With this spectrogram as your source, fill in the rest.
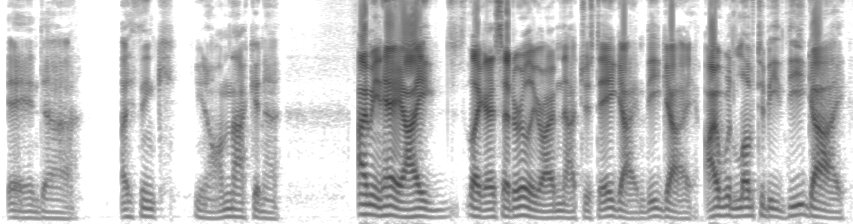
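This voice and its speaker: A man with a slightly low voice hosts his own podcast in a loose, casual solo monologue. He talks earnestly, circling his points, restarting sentences and leaning on fillers as he goes. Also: pushed and bright. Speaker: podcast host.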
